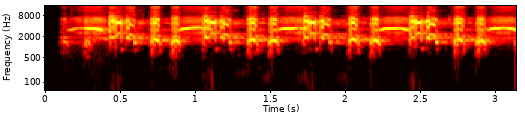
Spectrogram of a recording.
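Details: Grey francolin calling in a continuous run of loud, harsh, rhythmic phrases, each with a clear whistled rising-falling note, repeated about every half second.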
